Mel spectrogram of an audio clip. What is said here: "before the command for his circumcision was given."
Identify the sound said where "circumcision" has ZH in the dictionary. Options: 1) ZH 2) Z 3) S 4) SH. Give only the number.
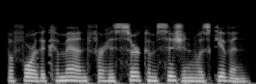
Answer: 1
